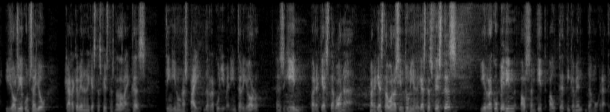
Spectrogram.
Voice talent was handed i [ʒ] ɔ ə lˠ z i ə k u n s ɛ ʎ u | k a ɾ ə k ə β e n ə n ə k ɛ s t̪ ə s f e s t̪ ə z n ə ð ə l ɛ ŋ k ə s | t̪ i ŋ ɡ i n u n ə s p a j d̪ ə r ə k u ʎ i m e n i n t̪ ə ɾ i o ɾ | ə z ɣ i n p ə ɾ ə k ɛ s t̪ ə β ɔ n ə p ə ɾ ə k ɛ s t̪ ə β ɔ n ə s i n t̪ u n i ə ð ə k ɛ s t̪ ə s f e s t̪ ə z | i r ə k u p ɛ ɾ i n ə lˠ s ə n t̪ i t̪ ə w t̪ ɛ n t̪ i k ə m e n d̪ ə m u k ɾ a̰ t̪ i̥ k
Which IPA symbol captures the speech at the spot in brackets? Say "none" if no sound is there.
ʒ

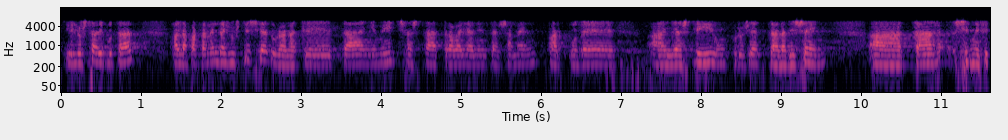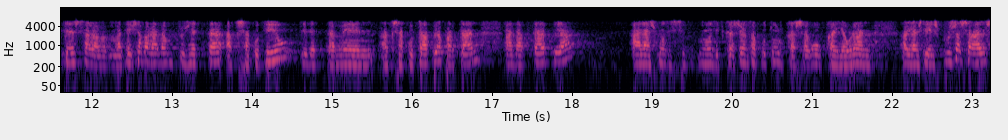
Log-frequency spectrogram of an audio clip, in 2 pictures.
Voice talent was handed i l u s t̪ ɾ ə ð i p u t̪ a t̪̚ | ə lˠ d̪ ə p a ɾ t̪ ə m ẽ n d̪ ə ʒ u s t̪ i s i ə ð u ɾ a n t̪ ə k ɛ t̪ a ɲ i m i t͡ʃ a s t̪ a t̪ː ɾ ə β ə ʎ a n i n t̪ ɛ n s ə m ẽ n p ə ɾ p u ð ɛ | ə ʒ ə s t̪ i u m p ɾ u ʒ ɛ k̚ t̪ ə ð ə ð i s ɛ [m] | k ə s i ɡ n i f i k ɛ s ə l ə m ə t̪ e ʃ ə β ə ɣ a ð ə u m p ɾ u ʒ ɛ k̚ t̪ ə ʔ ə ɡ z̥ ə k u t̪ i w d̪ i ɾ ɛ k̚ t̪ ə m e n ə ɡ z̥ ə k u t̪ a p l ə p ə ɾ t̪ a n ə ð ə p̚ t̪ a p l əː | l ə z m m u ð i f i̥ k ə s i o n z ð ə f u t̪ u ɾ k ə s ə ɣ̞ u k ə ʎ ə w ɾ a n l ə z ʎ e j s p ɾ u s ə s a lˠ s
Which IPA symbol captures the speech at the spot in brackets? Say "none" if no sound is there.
ɲ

